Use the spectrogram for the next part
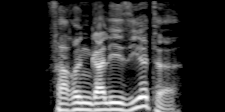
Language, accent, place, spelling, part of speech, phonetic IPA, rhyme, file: German, Germany, Berlin, pharyngalisierte, adjective / verb, [faʁʏŋɡaliˈziːɐ̯tə], -iːɐ̯tə, De-pharyngalisierte.ogg
- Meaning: inflection of pharyngalisieren: 1. first/third-person singular preterite 2. first/third-person singular subjunctive II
